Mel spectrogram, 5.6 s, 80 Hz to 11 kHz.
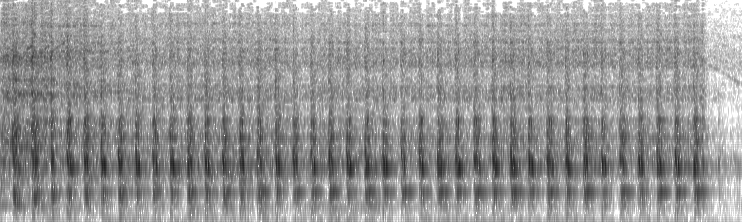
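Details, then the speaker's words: Fuel-injected Upright AB62RT boom lift idle over a year, with weak battery and bad connection: fires in quick chuffs, about four a second, on sprayed fuel, then dies; owner suspects a bad relay and wrong replacement fuel pump. "I think I'm like priming the fuel injectors but they're not staying lit but if I do this and I go again cuz now I sprayed a bunch of fuel in there"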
